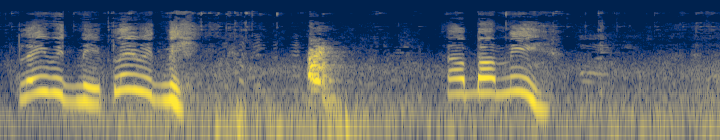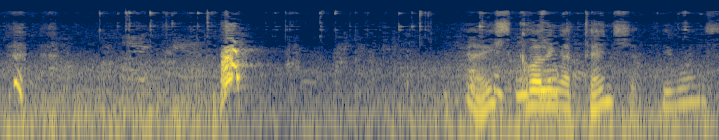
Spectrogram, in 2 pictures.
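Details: German Shepherd meeting friends at a playground, acting happy: wavering, yodel-like whines and short yips in bursts, with brief sharp barks between quieter pauses and human voices mixed in.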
